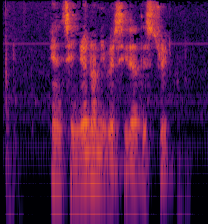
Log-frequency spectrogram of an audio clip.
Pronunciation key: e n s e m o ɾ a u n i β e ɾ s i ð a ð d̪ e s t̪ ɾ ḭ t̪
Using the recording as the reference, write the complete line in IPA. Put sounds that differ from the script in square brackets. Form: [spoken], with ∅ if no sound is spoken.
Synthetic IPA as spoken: e n s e [ɲ] o [l] a u n i β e ɾ s i ð a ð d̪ e s t̪ ɾ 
